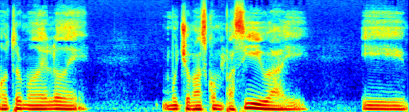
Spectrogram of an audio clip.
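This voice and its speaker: A man's medium-pitched voice with a dark, mellow tone and a Costa Rican accent. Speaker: singer. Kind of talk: interview answer.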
